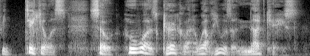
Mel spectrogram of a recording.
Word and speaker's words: Koechlin: Some people said it was Koechlin. Well, it isn't. It's Kirkland.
